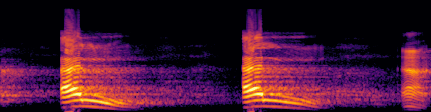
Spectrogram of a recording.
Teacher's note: ketika kita baca ujung lidah kita naik ke atas langit, naik ke langit-langit. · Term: huruf lam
